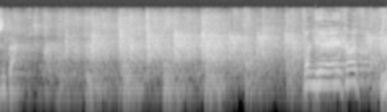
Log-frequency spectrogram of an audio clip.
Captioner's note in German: Beifall SPD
